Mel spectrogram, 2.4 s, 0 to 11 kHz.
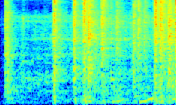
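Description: Starter cranking the supercharged engine of a 1934 Ford coupe with uneven rapid clicks, getting louder near the end as the engine begins to catch.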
